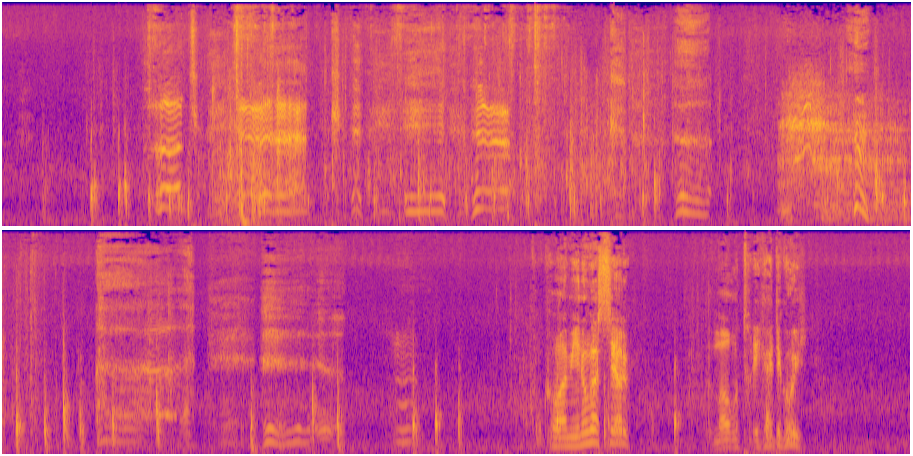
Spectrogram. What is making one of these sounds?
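A middle-aged man speaks with strong emotion.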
